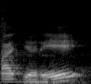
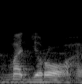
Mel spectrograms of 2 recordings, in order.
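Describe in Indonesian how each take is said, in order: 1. Vokal setelah r condong ke e. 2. Vokal setelah r adalah a terbuka. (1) "ini dibaca majre" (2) "Kalau lafaznya majroha"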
